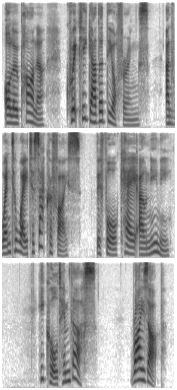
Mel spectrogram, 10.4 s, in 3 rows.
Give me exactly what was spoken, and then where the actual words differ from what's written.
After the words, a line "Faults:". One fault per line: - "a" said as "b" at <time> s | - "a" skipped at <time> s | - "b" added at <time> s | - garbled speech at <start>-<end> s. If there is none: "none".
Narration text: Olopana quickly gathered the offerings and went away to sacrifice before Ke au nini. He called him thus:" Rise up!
Olopana quickly gathered the offerings and went away to sacrifice before Ke au nini. He called him thus:" Rise up!
Faults:
none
